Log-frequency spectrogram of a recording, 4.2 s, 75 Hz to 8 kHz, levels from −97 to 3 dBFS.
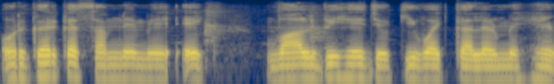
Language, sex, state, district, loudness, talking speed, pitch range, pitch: Hindi, male, Arunachal Pradesh, Longding, -15 LUFS, 215 wpm, 105-115 Hz, 110 Hz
